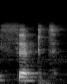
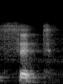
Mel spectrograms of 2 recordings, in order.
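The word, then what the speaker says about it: sept: ببینید ده بود دیس، ست هم چه بود هفت، یه ها هم ست هفت، پس میشه دیست دیست دیست دیست دیست میشه. این پی بچه ها خونده نمیشه و نگید سپت، بگید ست ست، پ سن و صبح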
